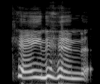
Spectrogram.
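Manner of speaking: high, loud climactic cry of his name. A narrator's reading. Heroine crying out her lover's name at climax. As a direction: shout his name at the peak. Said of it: "I cry out".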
